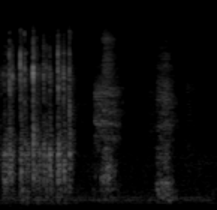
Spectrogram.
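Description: Faint computer keyboard typing: a quick run of keystrokes in the first second, then a pause.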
